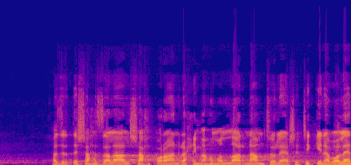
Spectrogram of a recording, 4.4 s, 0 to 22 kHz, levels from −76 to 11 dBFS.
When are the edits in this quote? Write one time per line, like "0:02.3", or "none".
0:02.2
